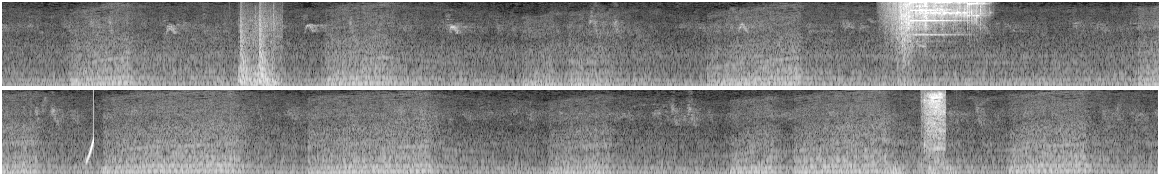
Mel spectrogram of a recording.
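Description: A game vehicle's engine revs up and down repeatedly.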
